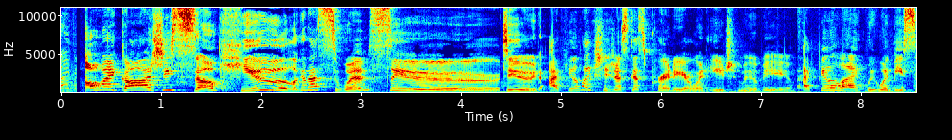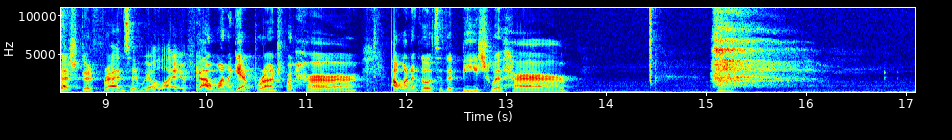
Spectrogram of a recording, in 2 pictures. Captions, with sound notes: Oh my god! She's so cute! Look at that swimsuit! Dude, I feel like she just gets prettier with each movie. I feel like we would be such good friends in real life. I wanna get brunch with her, I wanna go to the beach with her. [sighs]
